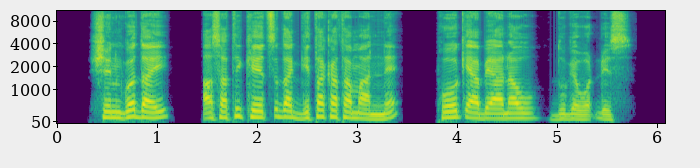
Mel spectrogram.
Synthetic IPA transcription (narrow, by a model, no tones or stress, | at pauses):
ʃɪnɡɔd̪ɐj | ɐsɐt̪ɪke̞ːt͡sʼːɪd̪ɐɡɪt̪ɐkɐt̪ɐmaːnːɛ | pʰo̞ːkʼɪjaːbɛʔɐnɐwd̪ʊɡɛwɔɗːɪs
